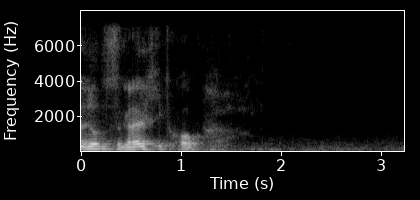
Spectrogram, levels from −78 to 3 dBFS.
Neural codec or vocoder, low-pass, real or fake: codec, 24 kHz, 3 kbps, HILCodec; 7.2 kHz; fake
